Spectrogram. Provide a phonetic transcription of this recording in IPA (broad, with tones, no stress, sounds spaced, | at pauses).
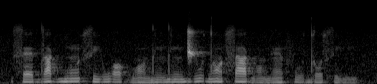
s ɛ˨ d a˧ ɡ͡b ũ˦ s i˧ w ɔ˨ ɡ͡b ɔ̃˨ d ĩ˧ d ĩ˦ d͡ʒ u˦ d ɔ̃˦ s a˦˨ ɡ ɔ̃˨ ɡ ɛ̃˨˦ f u˧ d o˧ s i˨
